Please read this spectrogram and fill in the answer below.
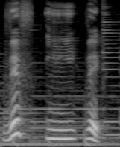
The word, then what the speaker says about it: WYSIWYG: Pronounced WYSIWYG.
